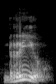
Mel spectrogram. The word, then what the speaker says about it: río: Y río, como el río grande, ¿no? Río, el río, ¿ya? Son río, dos sílabas.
